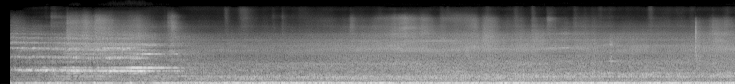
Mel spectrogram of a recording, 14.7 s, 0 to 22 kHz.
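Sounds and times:
calm train noise heard indoors: 0.2s - 14.7s.

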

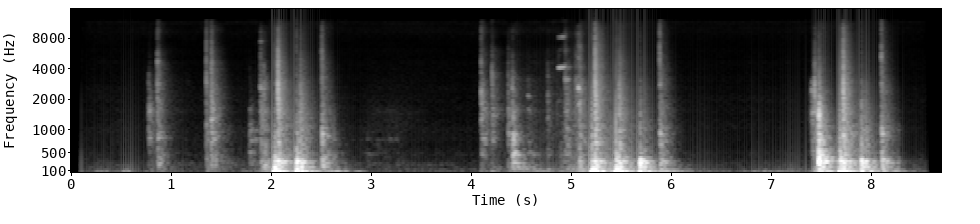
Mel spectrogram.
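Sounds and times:
old wooden door: 0.6s - 2.8s, 4.1s - 6.2s, 7.3s - 8.4s.

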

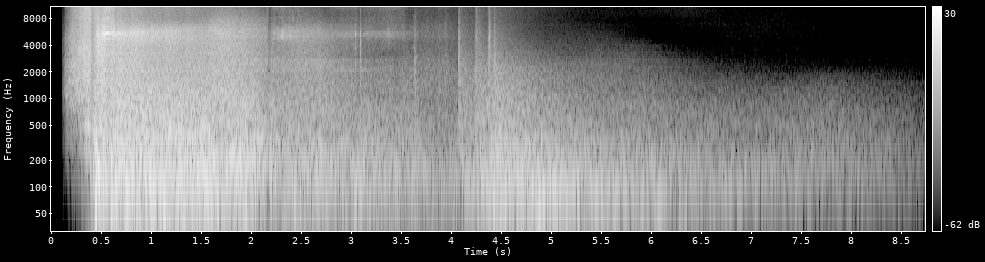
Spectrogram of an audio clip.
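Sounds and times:
sci-fi escape pod launch: 0.2s - 6.5s.

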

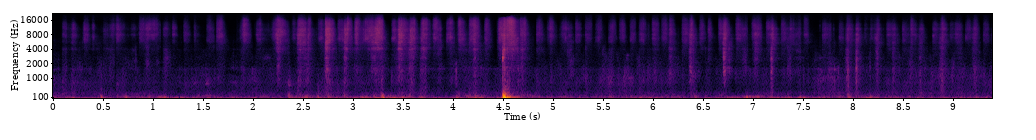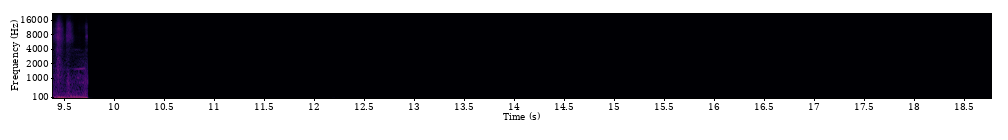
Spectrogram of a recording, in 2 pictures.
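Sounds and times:
playing cards, not shuffling: 0.0s - 9.8s.

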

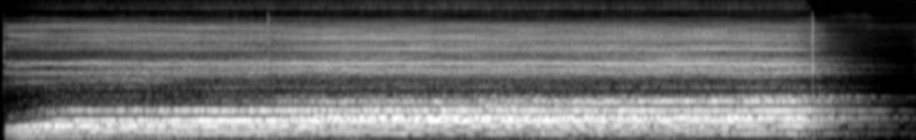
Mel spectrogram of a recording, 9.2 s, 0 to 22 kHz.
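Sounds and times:
Yoruba choral harmony: 0.0s - 9.1s.

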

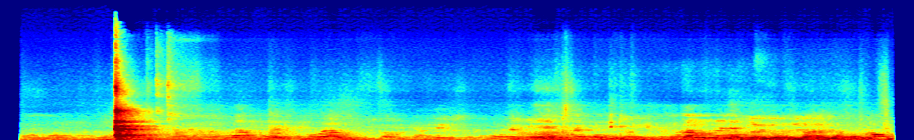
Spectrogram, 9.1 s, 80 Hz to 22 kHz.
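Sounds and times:
bar ambience: 0.2s - 8.8s.

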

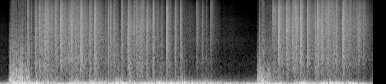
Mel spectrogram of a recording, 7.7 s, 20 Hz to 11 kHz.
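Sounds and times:
dinosaur stomping: 0.2s - 4.2s, 5.2s - 7.4s
trees breaking: 0.4s - 4.2s, 5.2s - 7.4s.

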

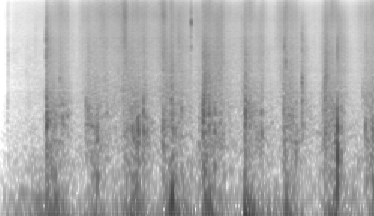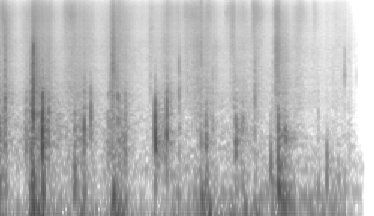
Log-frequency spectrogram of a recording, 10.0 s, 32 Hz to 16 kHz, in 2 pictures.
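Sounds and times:
clothing sounds of martial arts: 0.0s - 9.8s.

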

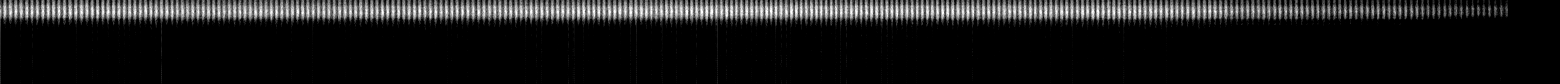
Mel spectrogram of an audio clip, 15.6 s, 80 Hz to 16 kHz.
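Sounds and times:
insect calling with a very high hissing trill: 0.0s - 15.1s.

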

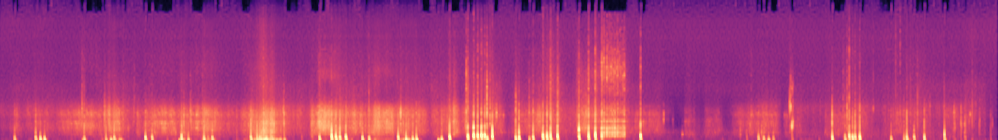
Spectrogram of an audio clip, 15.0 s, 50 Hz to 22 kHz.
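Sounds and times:
steady outdoor wind with cold gusts: 0.0s - 14.9s.

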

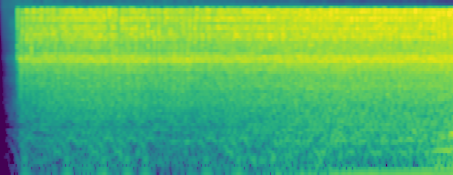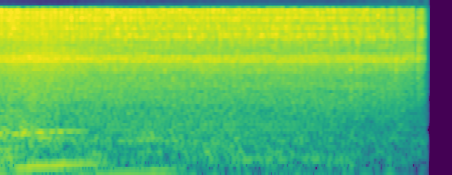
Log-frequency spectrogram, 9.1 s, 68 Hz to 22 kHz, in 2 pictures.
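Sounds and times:
old M80 motorbike: 0.0s - 9.0s.

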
